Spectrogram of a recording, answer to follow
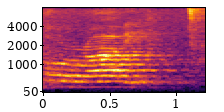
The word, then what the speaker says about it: kohlrabi: There's those Brussels sprouts, cabbage, and how do you pronounce that? Kohlrabi? Kohlrabi.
